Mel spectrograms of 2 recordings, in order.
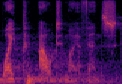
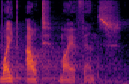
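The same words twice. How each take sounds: First: Slow, near-whispered prayer; hushed savoring. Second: Said in the usual way. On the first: Acted. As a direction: linger softly over each word. Savors a line he loves.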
